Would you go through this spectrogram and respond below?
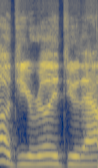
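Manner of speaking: skeptical, pessimistic tone. Retelling how a doubtful person asks about poker: imitating a pessimistic tone. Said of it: "she has a very pessimistic tone".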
